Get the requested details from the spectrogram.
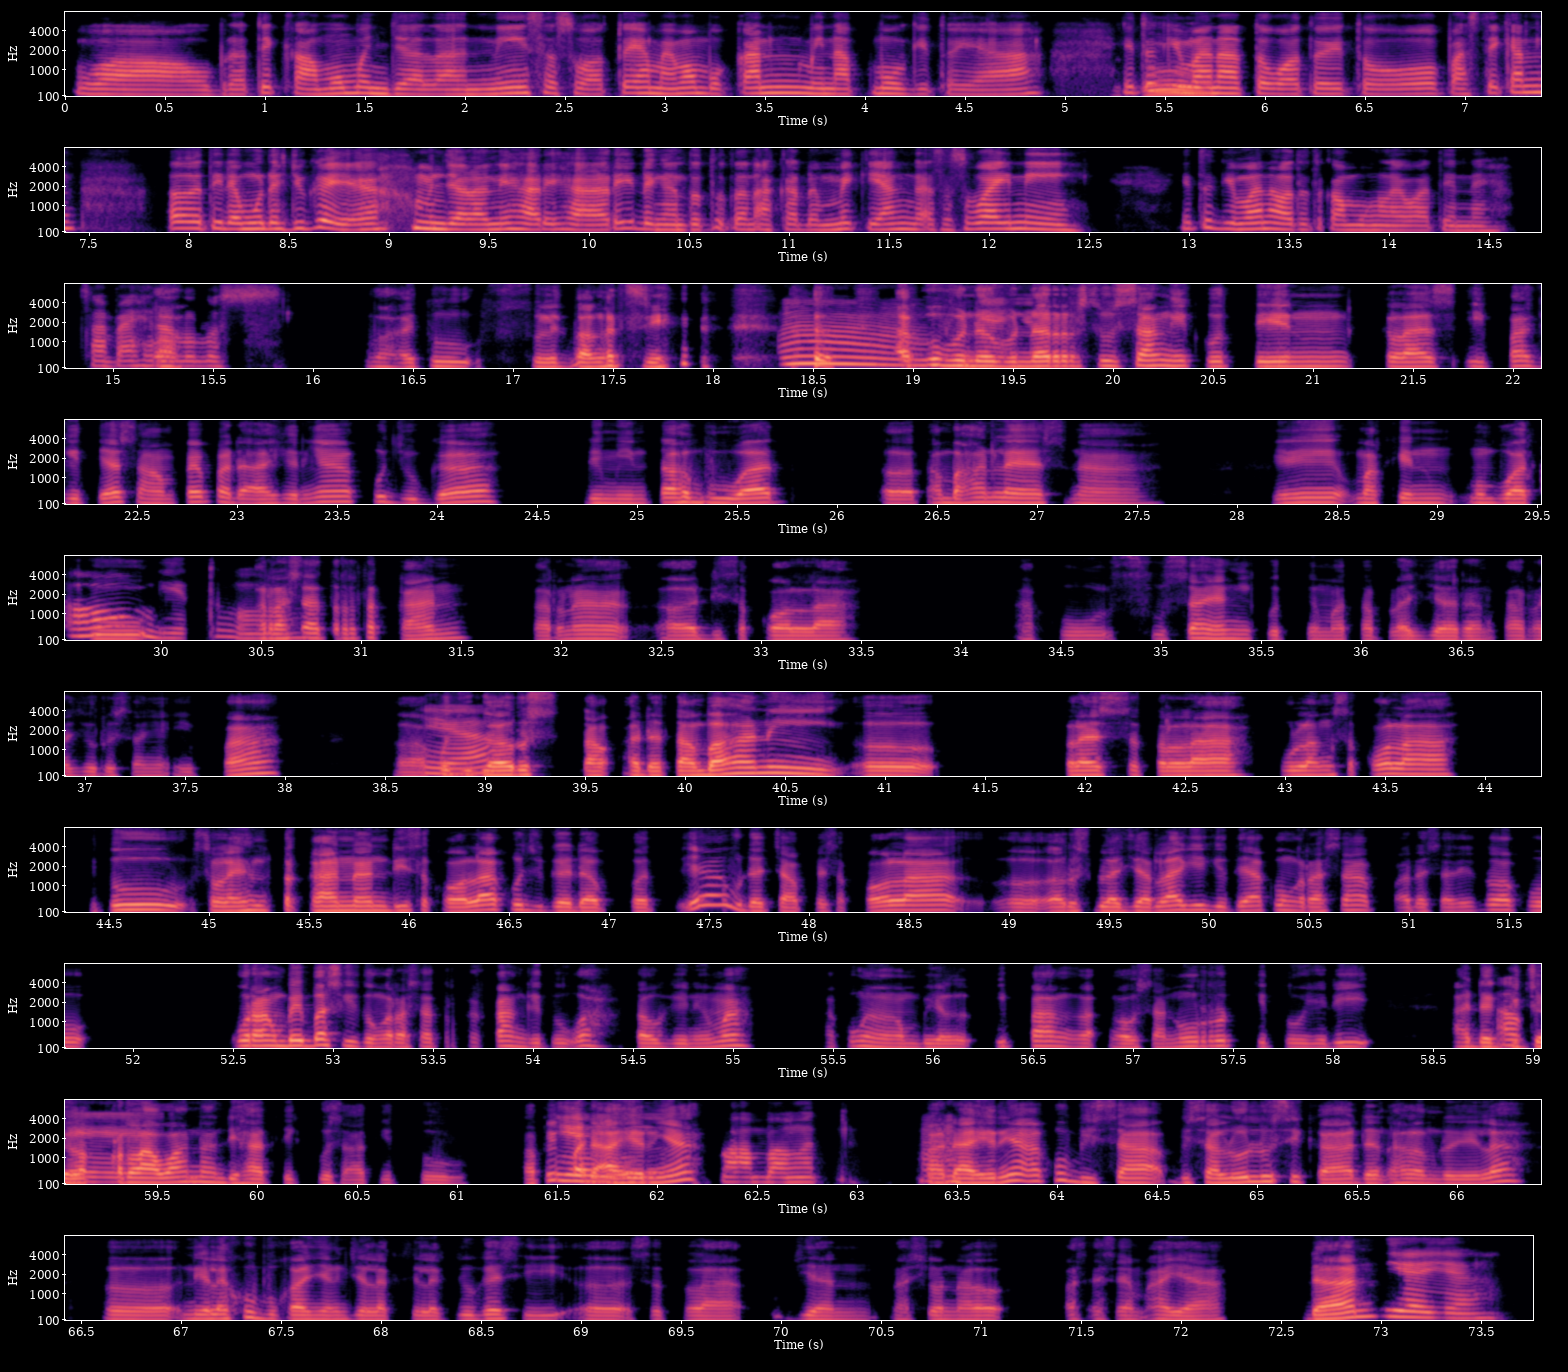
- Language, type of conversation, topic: Indonesian, podcast, Bagaimana kamu menghadapi ekspektasi keluarga tanpa kehilangan jati diri?
- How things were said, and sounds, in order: tapping; laugh; other background noise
